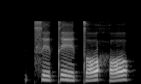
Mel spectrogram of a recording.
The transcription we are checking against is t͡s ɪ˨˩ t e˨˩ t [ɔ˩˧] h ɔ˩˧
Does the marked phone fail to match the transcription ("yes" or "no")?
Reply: no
